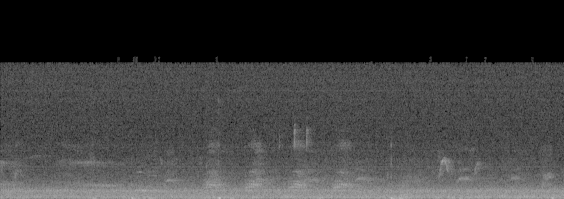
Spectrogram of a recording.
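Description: Birds calling: a scattered series of short calls over a steady background hiss.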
